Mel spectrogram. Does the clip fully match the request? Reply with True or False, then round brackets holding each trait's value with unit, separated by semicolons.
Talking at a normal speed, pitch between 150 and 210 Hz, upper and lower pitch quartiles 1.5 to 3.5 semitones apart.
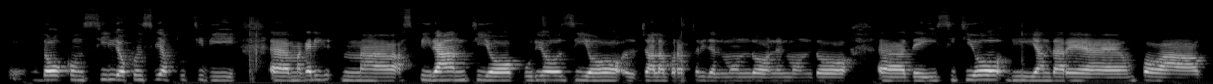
True (135 wpm; 185 Hz; 2.5 semitones)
